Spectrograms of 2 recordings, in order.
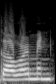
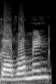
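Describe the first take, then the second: First: The word is said in an American accent. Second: The word is said in a British accent. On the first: "American accent में इसको गवर्नमेंट कहते हैं" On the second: "British में like इसको गवर्नमेंट कहते हैं"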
